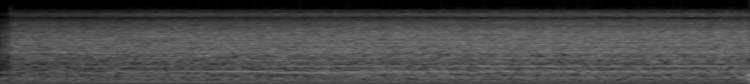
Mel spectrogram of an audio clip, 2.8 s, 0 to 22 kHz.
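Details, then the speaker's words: 2010 Audi S4 3.0T supercharged V6 at first start after walnut-blasting the valves and reinstalling the supercharger, coolant not yet refilled. It settles into a steady, even run with a faint high whine, possibly the supercharger; normal running. "it runs it runs almost sounds smooth"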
